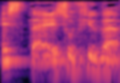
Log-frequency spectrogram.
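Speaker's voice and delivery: usual speaking voice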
